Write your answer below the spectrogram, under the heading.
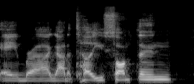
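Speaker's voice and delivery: put-on whisper. Retelling what one person said to another: imitating a whisper. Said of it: "he's, like, whispering to him".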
